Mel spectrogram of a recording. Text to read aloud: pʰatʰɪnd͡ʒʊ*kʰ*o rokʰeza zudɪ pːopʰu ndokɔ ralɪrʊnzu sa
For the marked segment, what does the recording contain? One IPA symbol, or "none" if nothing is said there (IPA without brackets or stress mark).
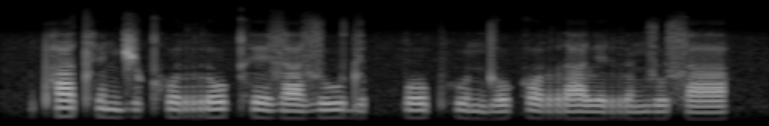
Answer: kʰ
